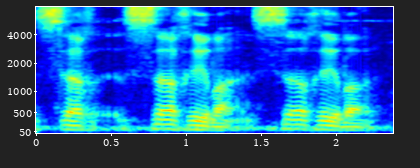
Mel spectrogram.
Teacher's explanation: صاخرہ میں سین کی آواز باریک ہو، اور اس میں جو ہے سیٹی کی مثل آواز جو ہے نکلے گی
